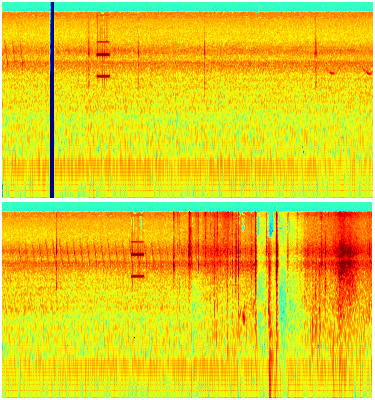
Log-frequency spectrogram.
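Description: Steady low hum inside a car cabin, broken by two short high electronic beeps about eight seconds apart. Near the end come clicks and rustling as someone shifts about inside the car.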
